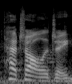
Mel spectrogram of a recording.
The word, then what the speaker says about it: Patchology: Am I saying it right? Patchology. – Yes.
